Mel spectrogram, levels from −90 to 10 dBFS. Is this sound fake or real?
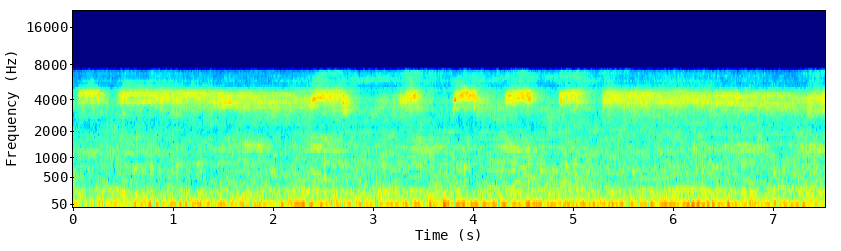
fake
